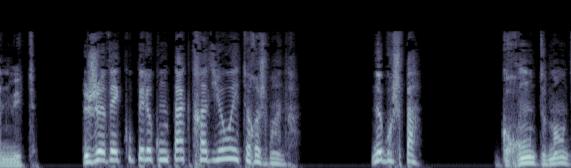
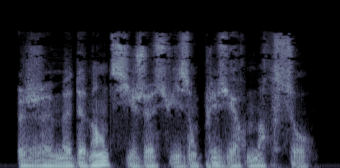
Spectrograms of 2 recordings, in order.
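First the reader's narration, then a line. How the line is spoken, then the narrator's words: Pensive voice. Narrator (French): dit Orfu d'une voix songeuse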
